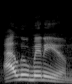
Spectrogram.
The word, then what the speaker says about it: aluminium: Like, it's Aluminium, as I should be saying, as I've been told over and over again. That's the proper way to say it. The British way.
